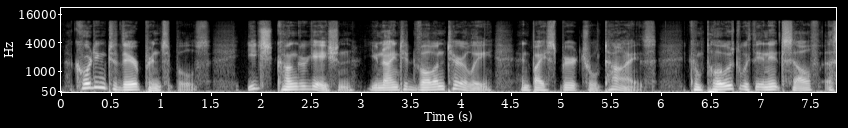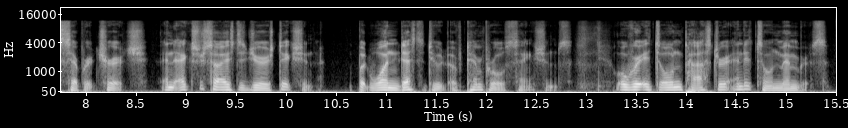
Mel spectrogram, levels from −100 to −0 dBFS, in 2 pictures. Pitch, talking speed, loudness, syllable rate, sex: 115 Hz, 140 wpm, -19 LUFS, 5.6 syllables/s, male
